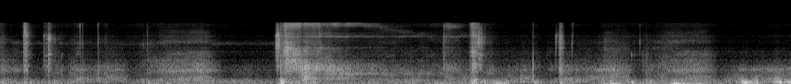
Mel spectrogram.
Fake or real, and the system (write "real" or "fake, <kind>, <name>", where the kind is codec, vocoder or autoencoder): fake, codec, ZipCodec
